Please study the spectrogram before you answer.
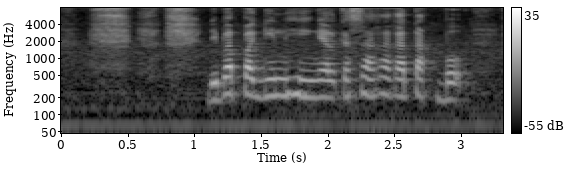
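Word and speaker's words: ب: alif Okay next letter ba ba ang letter ba ang dalawang bibig o dalawang labi nakadikit na close Tap bigin mo yung ba bubuk siya ba next ta ta ang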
